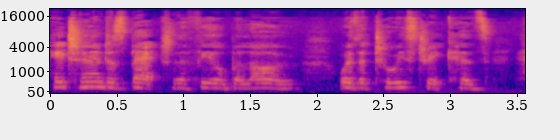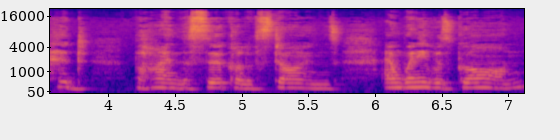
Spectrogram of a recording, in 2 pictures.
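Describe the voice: Text read aloud plainly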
